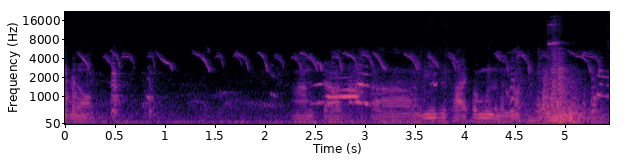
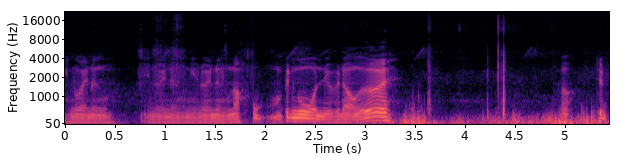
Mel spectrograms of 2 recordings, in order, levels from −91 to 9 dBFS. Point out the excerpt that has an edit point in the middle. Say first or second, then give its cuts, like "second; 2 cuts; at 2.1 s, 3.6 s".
second; 1 cut; at 1.8 s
